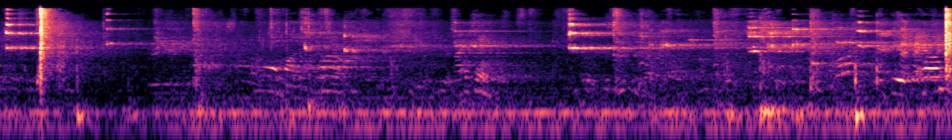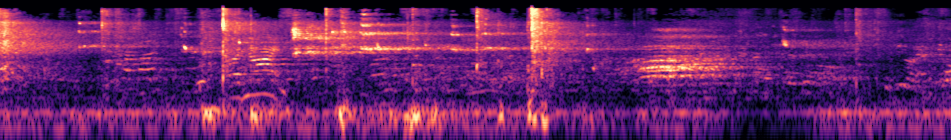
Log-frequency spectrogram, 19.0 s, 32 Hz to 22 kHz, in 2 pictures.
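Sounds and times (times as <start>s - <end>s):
shoes squeaking on court floor: 0.0s - 15.8s, 17.2s - 19.0s
racket hitting shuttlecock: 0.3s - 0.8s, 9.4s - 10.7s, 13.6s - 15.3s.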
